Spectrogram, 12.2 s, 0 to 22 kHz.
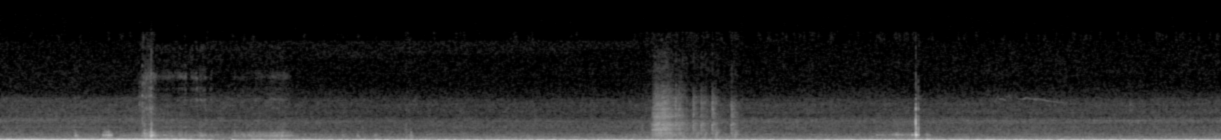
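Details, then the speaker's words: A1398 MacBook Pro fan after dust cleaning, under Prime95 load: even, constant airflow hiss at high speed with no rattle or ticking; dust-caused noise gone, healthy fan working hard. "so yeah so yeah that's the uh that's the kind of typical noise you'd expect just a just a fan running at high speed and just airflow um yeah no rattling noise at all"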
